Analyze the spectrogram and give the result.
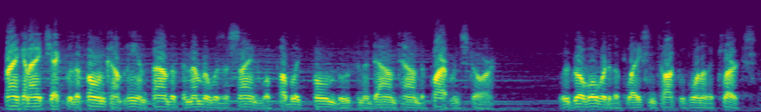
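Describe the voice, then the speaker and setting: An actor playing a terse, businesslike police detective in a 1950s radio drama, clipped and deadpan as he questions and narrates. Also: a bass voice, quick pace, slight background noise. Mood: matter-of-fact. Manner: clipped, deadpan, matter-of-fact. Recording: dull old-time radio recording.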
